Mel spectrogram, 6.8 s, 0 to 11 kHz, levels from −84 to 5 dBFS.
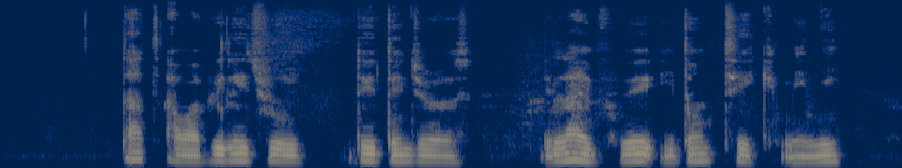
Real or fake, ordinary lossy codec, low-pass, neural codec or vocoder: real; none; none; none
